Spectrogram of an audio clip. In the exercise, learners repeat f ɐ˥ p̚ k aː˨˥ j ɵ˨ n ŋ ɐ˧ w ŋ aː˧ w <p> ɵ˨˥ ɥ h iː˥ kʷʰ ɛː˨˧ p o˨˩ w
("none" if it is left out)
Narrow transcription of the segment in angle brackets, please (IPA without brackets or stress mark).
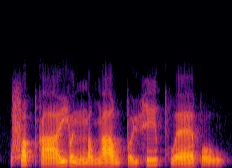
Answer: p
